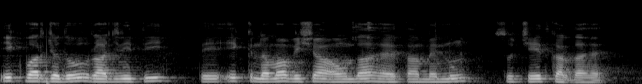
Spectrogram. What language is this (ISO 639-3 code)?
pan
